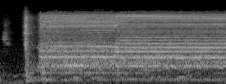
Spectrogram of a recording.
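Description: A click, then the 240 V single-phase electric motor of a hydraulic power pack starts and runs with a steady whine. About a second in, the tone shifts as the time-delayed solenoid valve engages and puts the pump under load.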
